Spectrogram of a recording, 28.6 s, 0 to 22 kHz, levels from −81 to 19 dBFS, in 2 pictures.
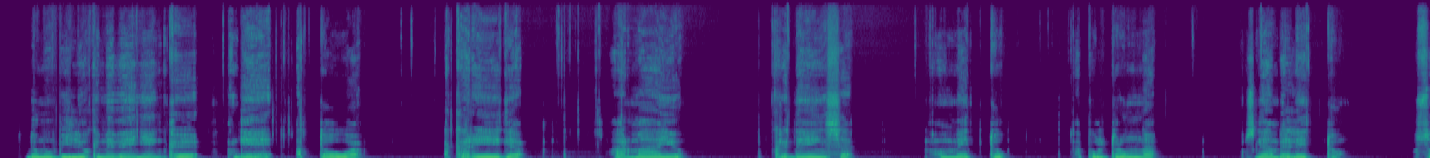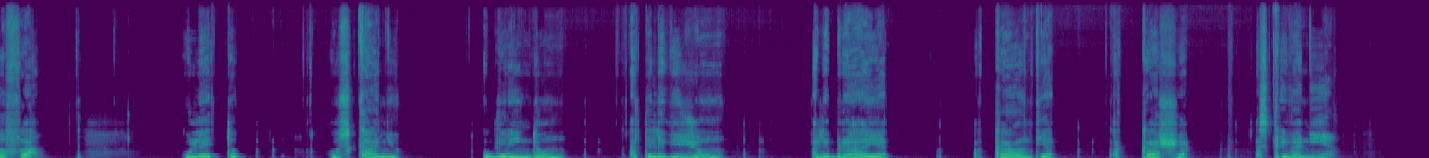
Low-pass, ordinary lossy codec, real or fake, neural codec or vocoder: none; none; real; none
